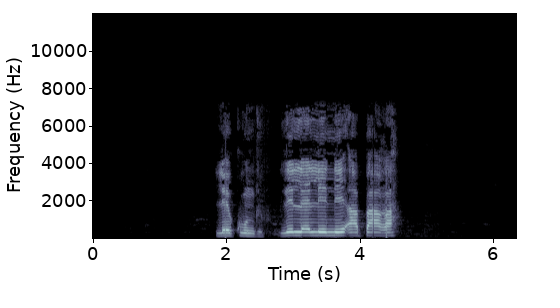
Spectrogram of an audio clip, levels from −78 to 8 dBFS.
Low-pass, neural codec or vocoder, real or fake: 7.2 kHz; none; real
